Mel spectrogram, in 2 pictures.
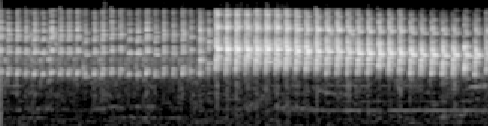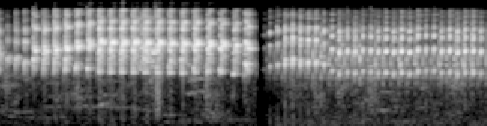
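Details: A caged lovebird's long ngekek, kept as masteran training audio: a thin, quieter start, then a loud, dense stream of rapid, harsh high notes for five seconds, a brief break, and the chattering trill resuming.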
